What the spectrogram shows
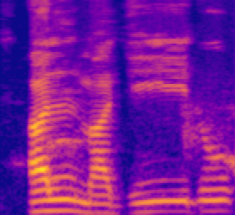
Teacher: جیم کو ہم ایک الف تک کھینچ کر پڑھیں گے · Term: مدہ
